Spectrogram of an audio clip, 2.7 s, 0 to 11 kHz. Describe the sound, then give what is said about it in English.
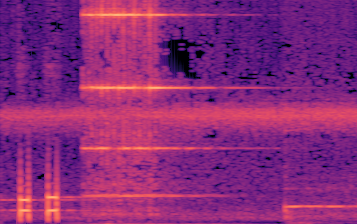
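A telephone rings for a 911 call to the Suffolk County Police Department from Amityville, Long Island, New York, in November 1974: two short electronic beeps, then a bright, buzzing ring lasting about a second, followed by a steady mid-pitched line tone humming alone with no voices. “A man makes a 911 call to the Suffolk County Police Department.”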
